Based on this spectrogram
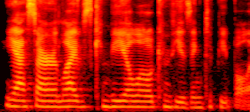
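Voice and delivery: usual speaking voice

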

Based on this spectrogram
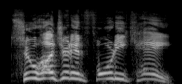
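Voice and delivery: incredulous. Real, not acted. Arguing with chat over prices.

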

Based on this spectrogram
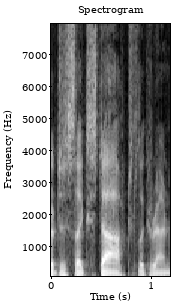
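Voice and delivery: usual speaking voice

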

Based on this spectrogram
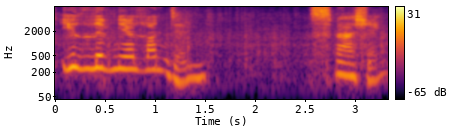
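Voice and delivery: playful imitation British accent. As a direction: put on a British accent for a greeting. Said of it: "immediately do the accent".

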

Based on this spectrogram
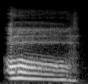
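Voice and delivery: high, loud pleading yell; will the ball into the net; frantic hope. Real, not acted. Gamer screaming at the ball to go in, loud and high. Shot nearly going in.

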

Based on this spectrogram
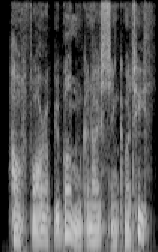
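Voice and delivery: ordinary delivery

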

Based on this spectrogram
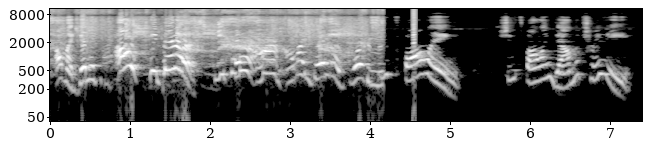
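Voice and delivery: real shock, high and loud, watching the attack; shocked excitement. Real, not acted. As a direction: gasp out loud as the bear bites. Bear bites the other bear.

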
